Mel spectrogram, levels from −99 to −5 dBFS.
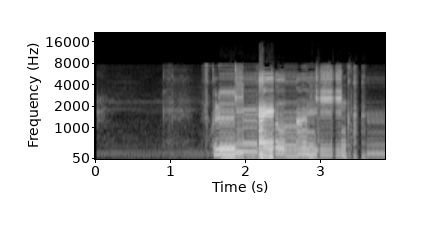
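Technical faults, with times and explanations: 1.66 to 3.87 s, robotic sound from repeated short buffers: audio likely arrived too seldom, so playback kept looping the last fragment, about 15 ms long, while fresh audio was skipped. Nearly all of this stretch is repeated material, locking the speech into a rigid metallic buzz near 66.8 Hz.
2.35 to 2.41 s, short stall from a late packet: a packet missed its playout time and the jitter buffer emptied. The receiver held the last sound for 29 ms until the packet arrived, then resumed, so nothing is lost but the sound drags briefly.
2.86 to 3.68 s, repeated packet loss (robotic sound): six separate gaps opened in the stream, the longest 71 ms. About 254 ms was patched by extending previous sound, roughly a third of the span, and 160 ms is missing, leaving choppy, robotic fragments.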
